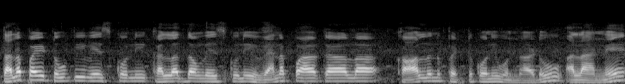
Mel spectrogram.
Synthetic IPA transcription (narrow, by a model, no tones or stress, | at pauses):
t̪ɐlɐpɐjʈuːpiːʋe̞ːsu̥konikɐlːɐd̪ːɐmʋe̞ːsu̥kuniʋɛnɐpaːkaːlɐkaːlːɐnupe̞ʈːukoniunːa̰ːɽuɐ̰la̰ːne̞ː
